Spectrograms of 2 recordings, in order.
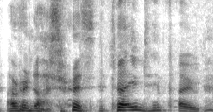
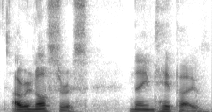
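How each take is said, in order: First: Laughing through the words; howling with laughter. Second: Lower, measured repetition; low disbelief. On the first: Fluffy cries out the rhinoceros's name, laughing. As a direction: break into laughter mid-phrase. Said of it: "He howled with laughter". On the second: Fluffy hears the rhinoceros's name, low disbelief. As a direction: take in the odd name, low and halting. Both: A narrator's reading.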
